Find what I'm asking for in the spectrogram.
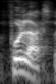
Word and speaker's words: Fullax: Fullax oder Fullax, wie genau wird euer Name denn jetzt ausgesprochen? – Fullax wird er ausgesprochen. Das ist eine nordhessische Mundart, die ausgestorben ist.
